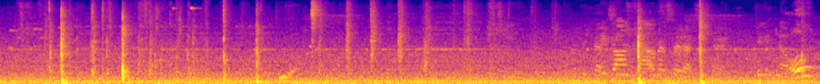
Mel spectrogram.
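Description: A basketball bouncing on a paved driveway during one-on-one play: irregular sharp thuds, the loudest about a second in and near the end, over a steady low hum.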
